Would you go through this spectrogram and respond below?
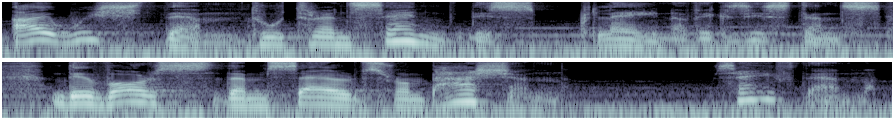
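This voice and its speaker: An actor playing a pale, devout death-cult missionary with a measured, formal and quietly eerie manner in a fantasy audio drama. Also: male voice, mid-range voice, wildly swooping pitch, soft background music, heavily acted.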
